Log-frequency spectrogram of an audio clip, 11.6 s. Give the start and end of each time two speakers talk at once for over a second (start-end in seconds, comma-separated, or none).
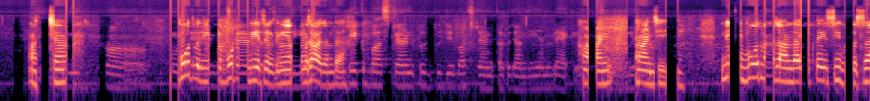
2.4-4.2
